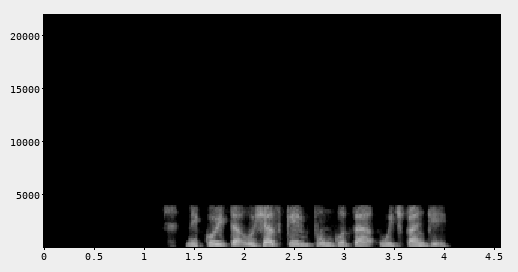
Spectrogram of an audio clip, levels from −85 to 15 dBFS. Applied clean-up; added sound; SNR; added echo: neural mask model Resemble Enhance denoiser.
